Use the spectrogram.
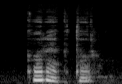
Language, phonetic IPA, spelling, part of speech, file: Polish, [kɔˈrɛktɔr], korektor, noun, LL-Q809 (pol)-korektor.wav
